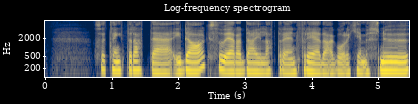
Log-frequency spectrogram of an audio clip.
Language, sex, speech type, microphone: Norwegian, female, spontaneous, Shure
